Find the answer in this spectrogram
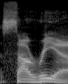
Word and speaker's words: Saria: Saria apparently is how you pronounce that, but I will take Sarah's song for that one.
